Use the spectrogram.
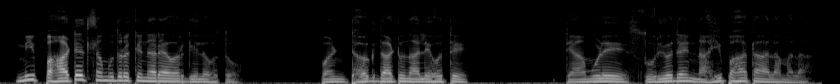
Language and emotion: Marathi, sad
